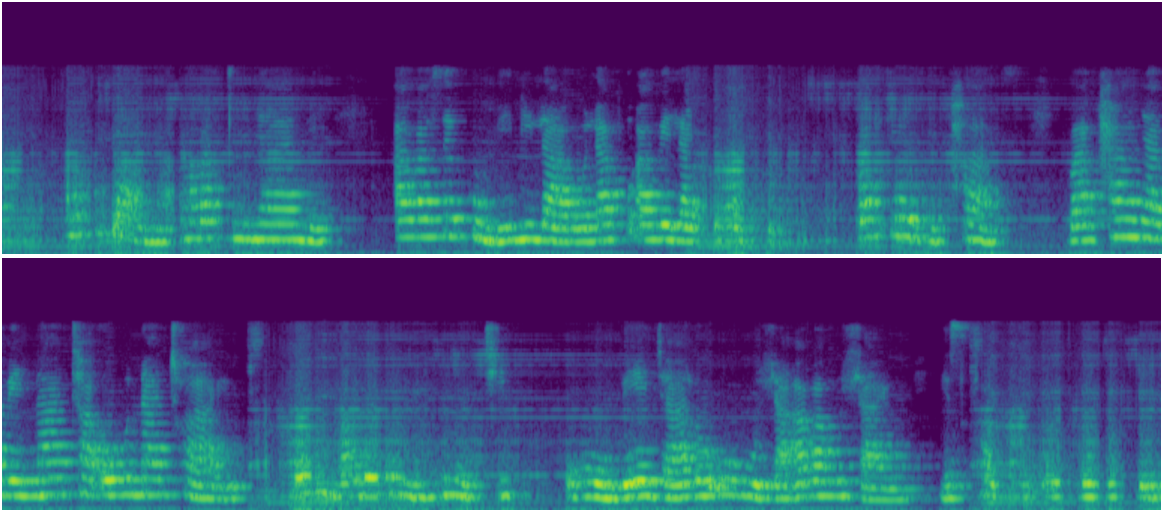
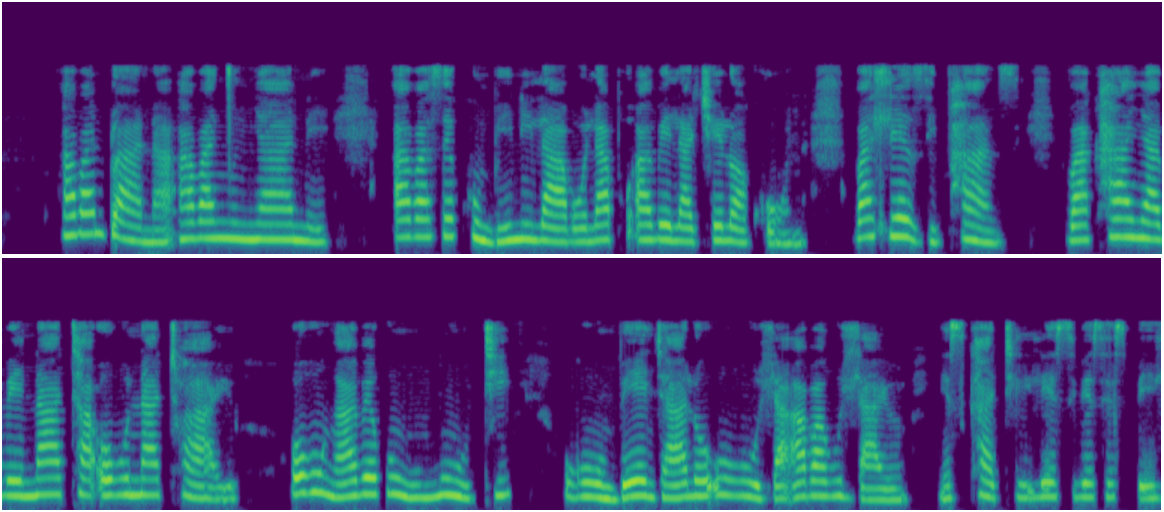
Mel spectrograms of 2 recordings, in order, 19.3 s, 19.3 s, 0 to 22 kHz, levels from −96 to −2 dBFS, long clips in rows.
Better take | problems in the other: second | noise reduction (neural separator model SepFormer DNS4)

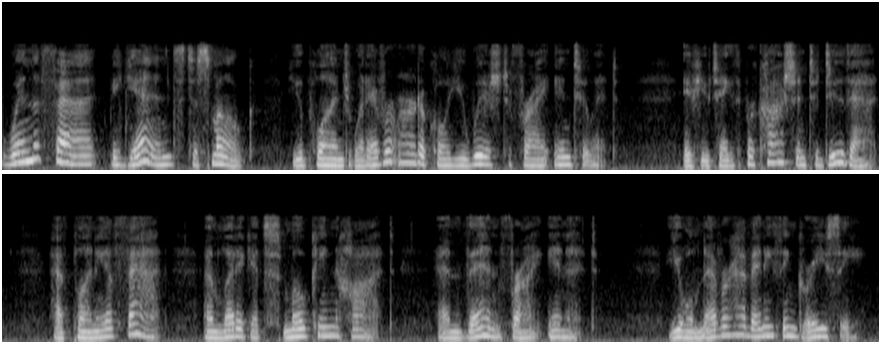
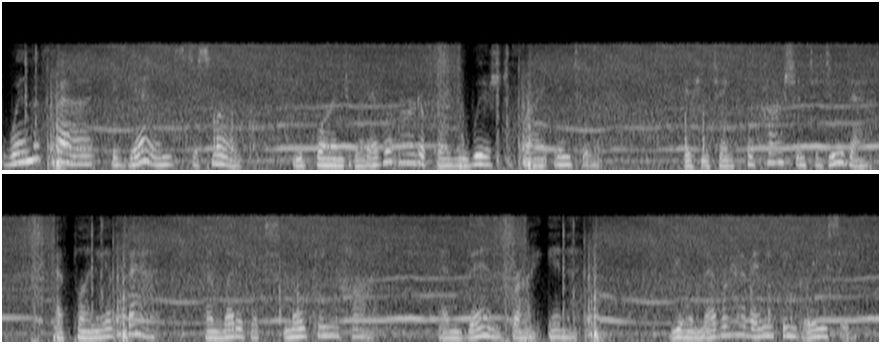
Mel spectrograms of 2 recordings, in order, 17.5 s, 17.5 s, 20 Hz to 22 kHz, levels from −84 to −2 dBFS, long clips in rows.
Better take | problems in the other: first | background sound (Car); 6 dB below the speech

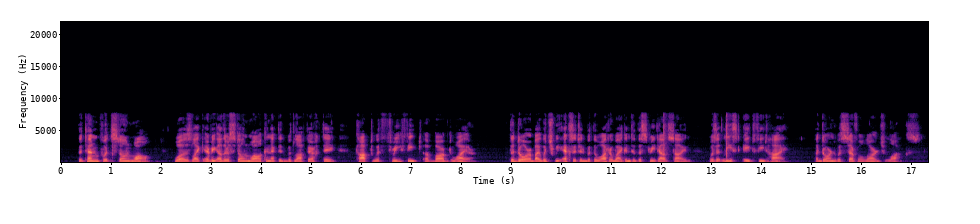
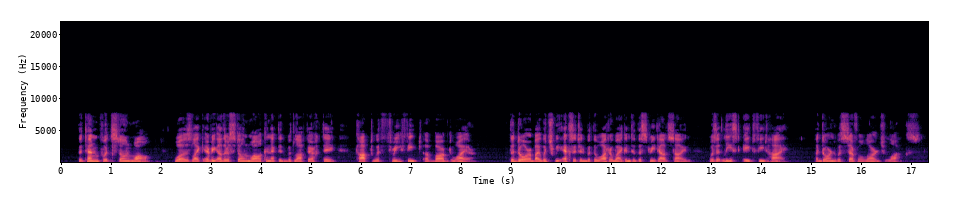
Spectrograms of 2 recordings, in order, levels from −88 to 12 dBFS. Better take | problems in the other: second | background sound (Finger snapping); 17 dB below the speech

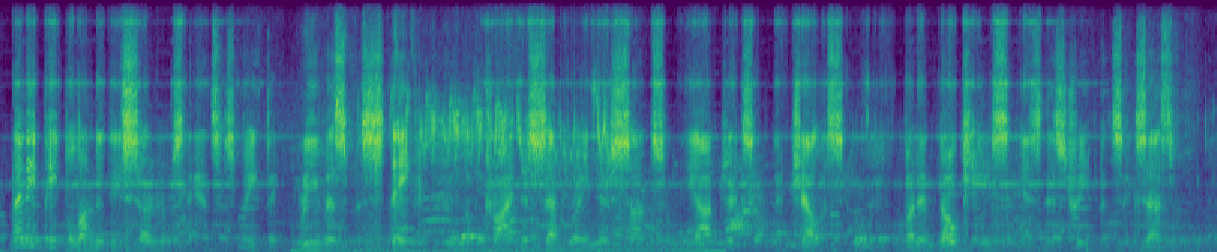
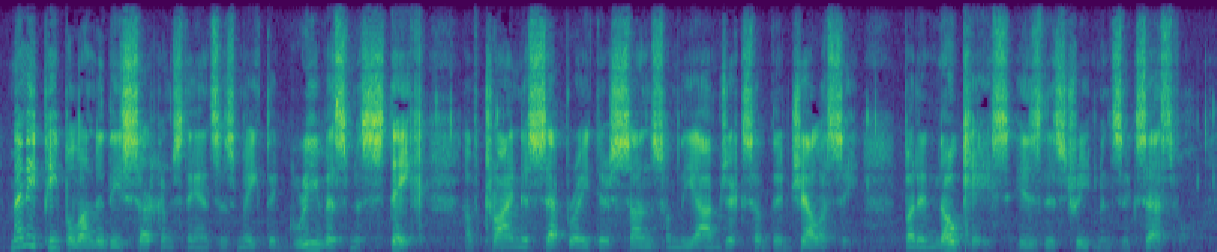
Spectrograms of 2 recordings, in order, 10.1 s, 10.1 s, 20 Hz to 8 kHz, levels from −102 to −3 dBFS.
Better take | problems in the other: second | noise reduction (neural separator model SepFormer DNS4)

